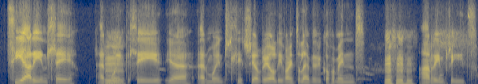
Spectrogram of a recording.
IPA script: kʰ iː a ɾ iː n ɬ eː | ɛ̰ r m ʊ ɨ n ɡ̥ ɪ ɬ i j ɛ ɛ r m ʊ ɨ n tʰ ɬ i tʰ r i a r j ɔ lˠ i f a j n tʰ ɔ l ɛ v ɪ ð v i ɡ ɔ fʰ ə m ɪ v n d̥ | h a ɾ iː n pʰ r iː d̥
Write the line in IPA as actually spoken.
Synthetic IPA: tʰ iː a ɾ iː n ɬ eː | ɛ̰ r m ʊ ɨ n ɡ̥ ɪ ɬ i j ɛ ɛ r m ʊ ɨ n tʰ ɬ i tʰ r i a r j ɔ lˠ i v a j n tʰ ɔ l ɛ v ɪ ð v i ɡ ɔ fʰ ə m ɪ n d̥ | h a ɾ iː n pʰ r iː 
